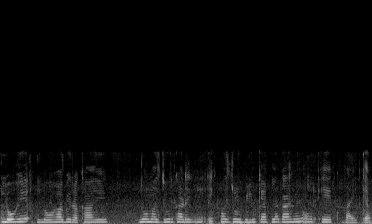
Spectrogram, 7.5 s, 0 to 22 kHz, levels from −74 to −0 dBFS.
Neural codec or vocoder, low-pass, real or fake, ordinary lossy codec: none; 7.2 kHz; real; none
